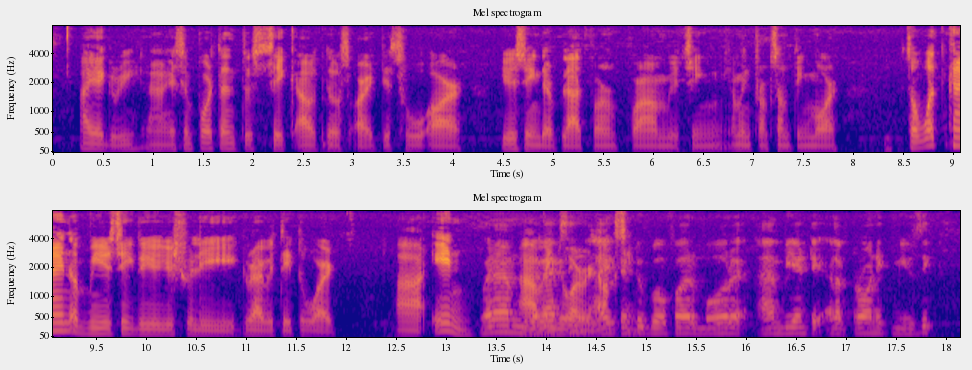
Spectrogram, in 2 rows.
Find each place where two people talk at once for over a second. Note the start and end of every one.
13.7-14.9

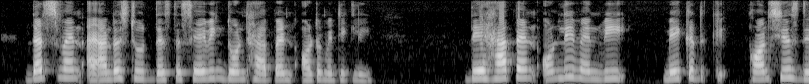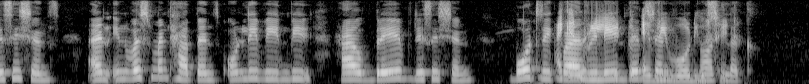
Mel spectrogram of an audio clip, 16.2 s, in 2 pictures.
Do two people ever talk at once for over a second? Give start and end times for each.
13.7-15.4

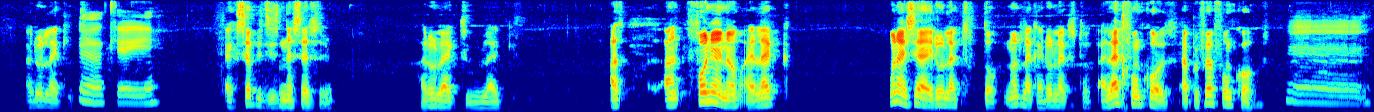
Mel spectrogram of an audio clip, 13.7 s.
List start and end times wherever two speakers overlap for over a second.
none

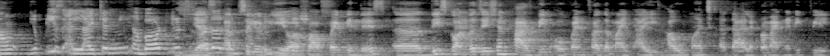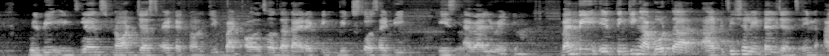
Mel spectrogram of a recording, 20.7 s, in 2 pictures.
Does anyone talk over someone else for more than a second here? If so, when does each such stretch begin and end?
2.1-4.1

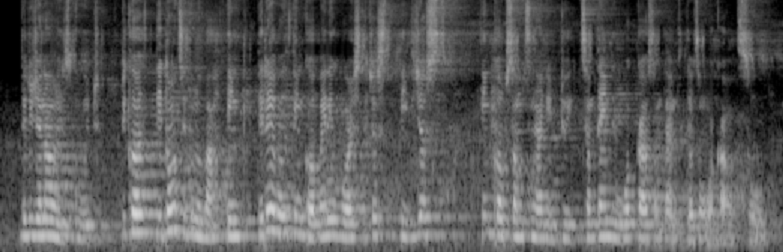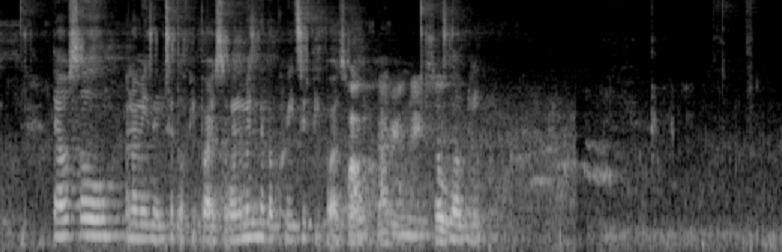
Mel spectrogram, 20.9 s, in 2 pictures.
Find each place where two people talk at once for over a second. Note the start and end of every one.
none

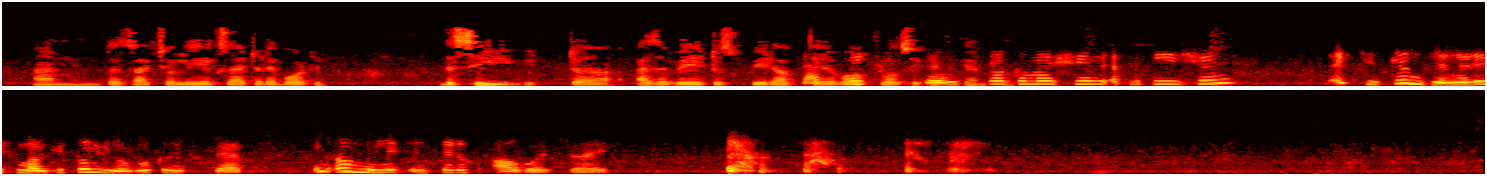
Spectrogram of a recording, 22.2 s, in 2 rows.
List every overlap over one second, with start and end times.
6.1-7.3

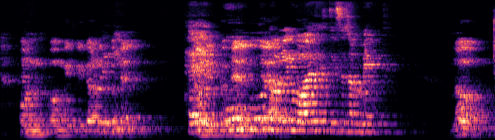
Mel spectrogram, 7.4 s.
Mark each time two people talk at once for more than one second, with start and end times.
2.9-4.2

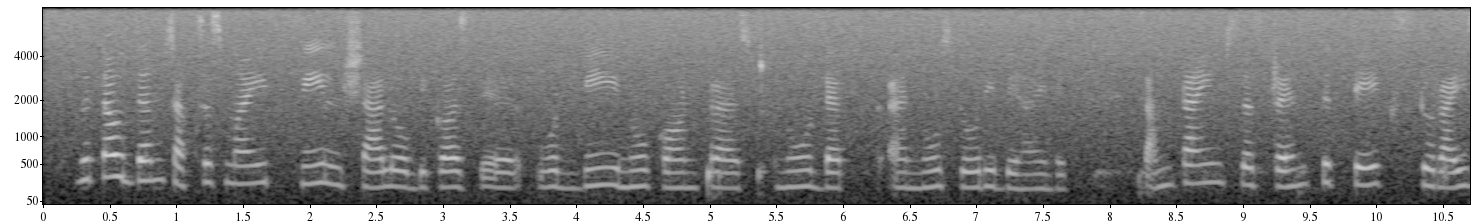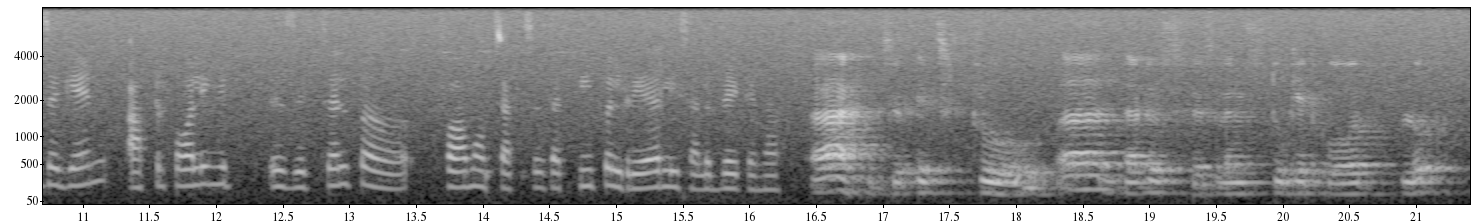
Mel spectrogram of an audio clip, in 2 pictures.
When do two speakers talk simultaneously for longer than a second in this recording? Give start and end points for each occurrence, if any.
none

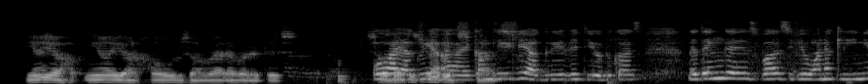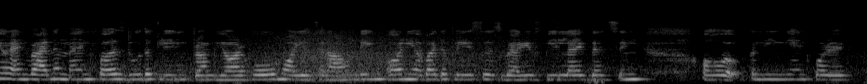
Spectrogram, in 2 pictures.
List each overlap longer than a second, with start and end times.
3.7-5.2

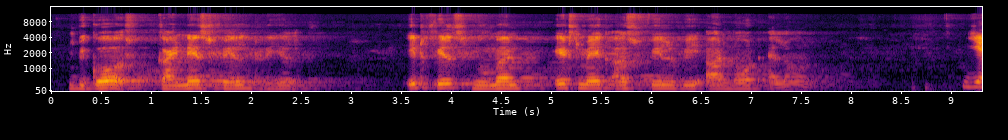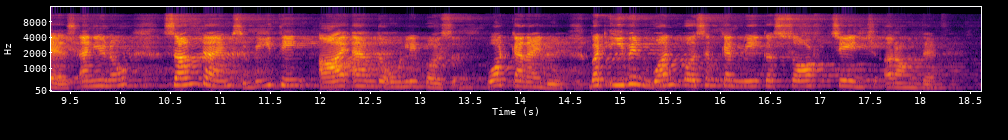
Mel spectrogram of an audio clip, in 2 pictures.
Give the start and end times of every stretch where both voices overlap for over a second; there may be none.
none

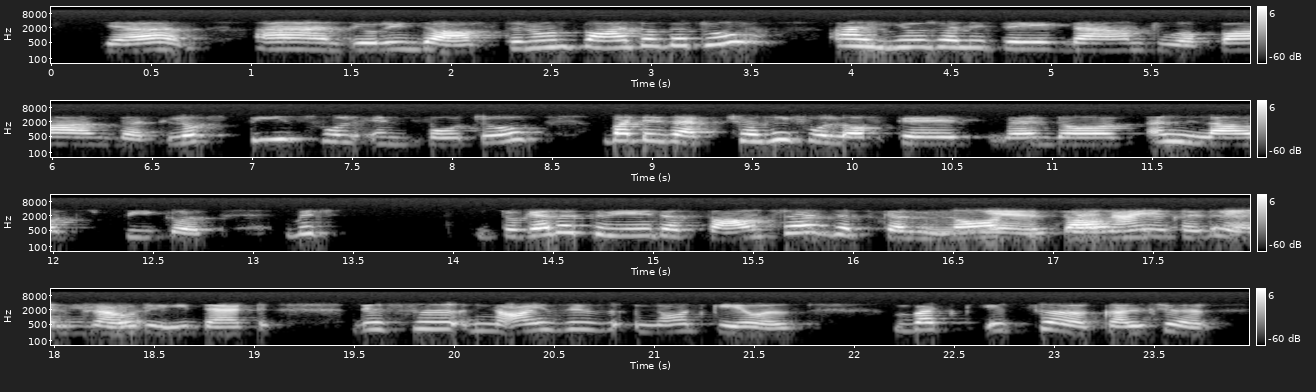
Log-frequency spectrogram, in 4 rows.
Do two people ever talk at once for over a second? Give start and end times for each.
16.2-18.5

